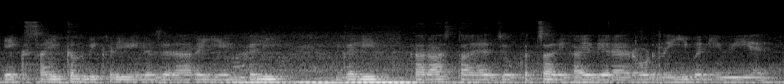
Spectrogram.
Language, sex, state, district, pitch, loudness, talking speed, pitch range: Hindi, male, Rajasthan, Bikaner, 110 Hz, -17 LUFS, 190 wpm, 110-115 Hz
